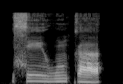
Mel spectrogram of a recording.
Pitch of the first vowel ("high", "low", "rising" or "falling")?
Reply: falling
